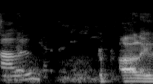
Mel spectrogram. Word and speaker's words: Kripalu: Many teachers at many places like Kripalu, is that how it's pronounced? I know it's quite a well-known place. Kripalu, that's it.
